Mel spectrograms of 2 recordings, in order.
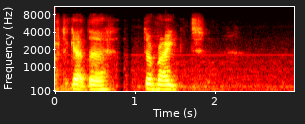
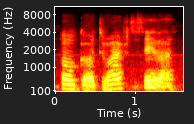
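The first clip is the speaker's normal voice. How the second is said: ordinary talk, nothing marked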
